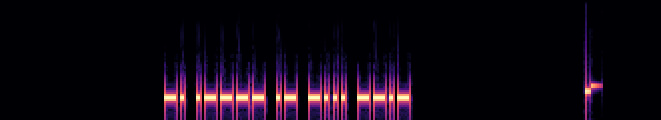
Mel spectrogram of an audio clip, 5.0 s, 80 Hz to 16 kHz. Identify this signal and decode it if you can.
Morse code, heard as a keyed tone, about 40 wpm, 700 Hz. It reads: N1ABQ
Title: USA Call Signs Repeated 3x 40wpm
